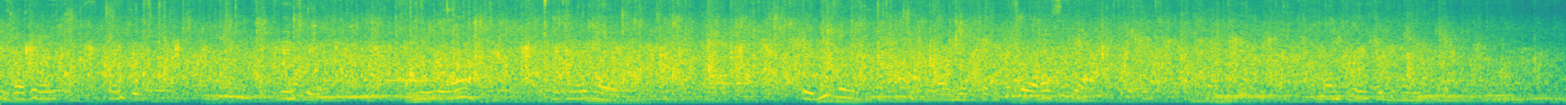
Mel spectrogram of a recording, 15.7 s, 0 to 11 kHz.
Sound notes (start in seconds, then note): 4.0 applause; 15.5 soft piano music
